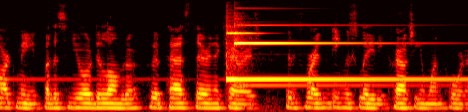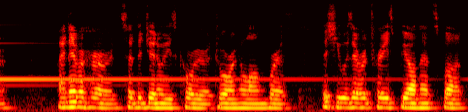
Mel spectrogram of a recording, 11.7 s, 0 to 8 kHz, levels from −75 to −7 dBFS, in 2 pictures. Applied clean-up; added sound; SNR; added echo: none; Bell / Doorbell; 0 dB; reverberation time 0.4 s.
